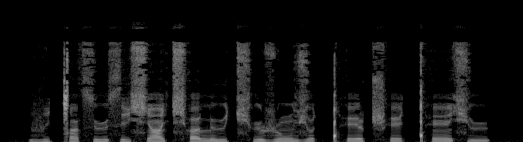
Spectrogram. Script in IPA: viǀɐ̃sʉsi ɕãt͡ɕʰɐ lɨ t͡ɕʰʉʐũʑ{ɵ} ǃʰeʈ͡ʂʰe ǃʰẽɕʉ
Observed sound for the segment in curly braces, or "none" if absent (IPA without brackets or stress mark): ɵ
